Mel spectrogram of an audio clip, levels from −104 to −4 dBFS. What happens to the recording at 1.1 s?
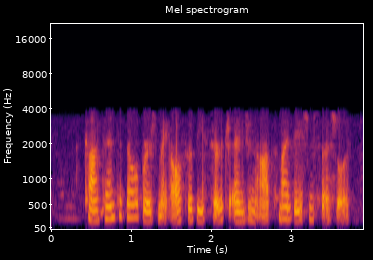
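Nothing goes wrong at 1.1 s: the speech carries on intact, with only the narrow, telephone-band sound of G.711 telephone coding that runs through the whole clip.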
